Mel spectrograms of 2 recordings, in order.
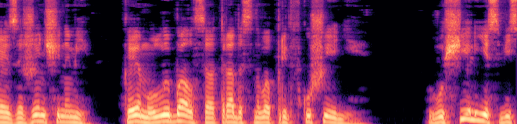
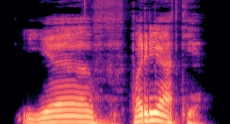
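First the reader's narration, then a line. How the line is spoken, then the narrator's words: Strained, forced out. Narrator (Russian): выдавил он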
